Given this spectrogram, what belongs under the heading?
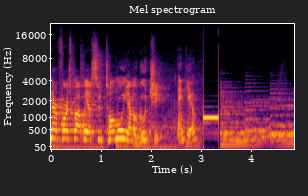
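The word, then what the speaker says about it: Tsutomu Yamaguchi: SUTOMU Yamaguchi. Japanese is like exactly how it's spelled.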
